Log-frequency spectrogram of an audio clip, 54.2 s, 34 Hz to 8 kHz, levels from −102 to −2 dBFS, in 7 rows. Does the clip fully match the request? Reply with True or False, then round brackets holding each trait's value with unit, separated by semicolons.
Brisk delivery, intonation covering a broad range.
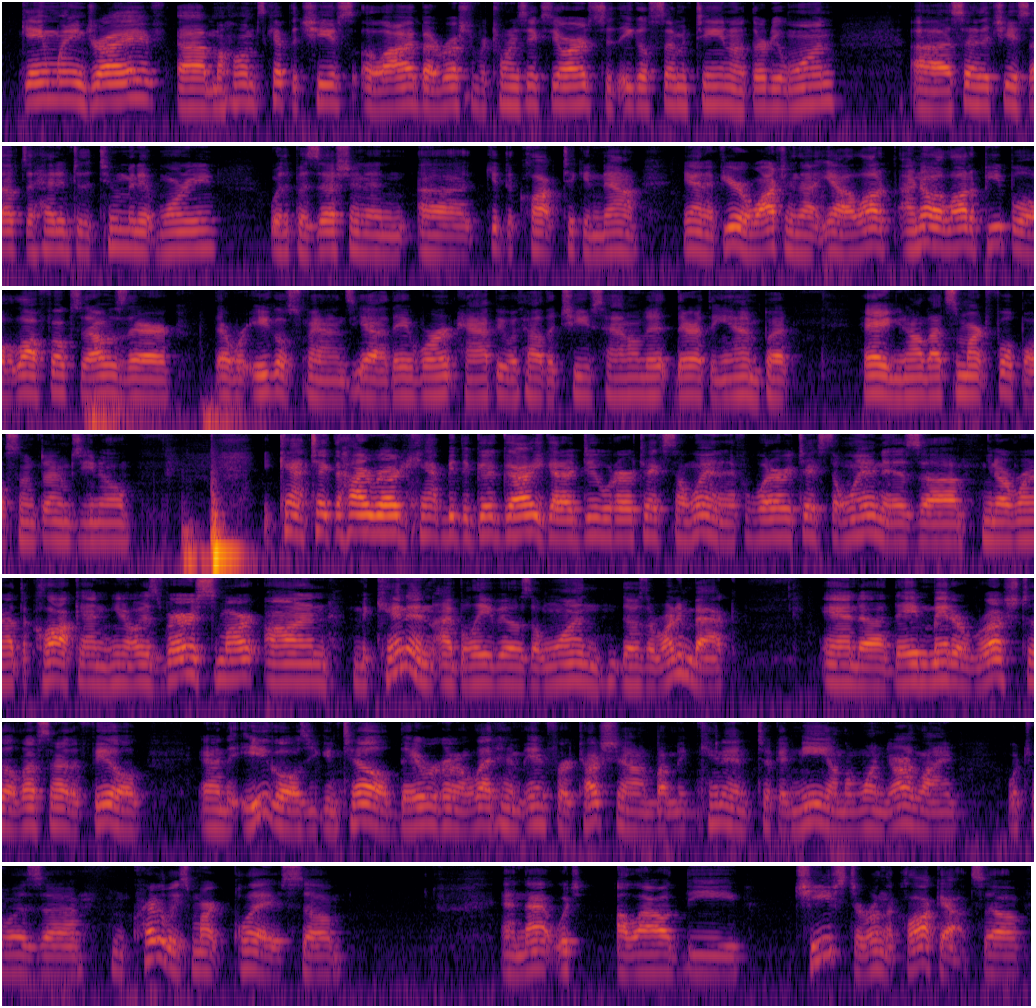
False (230 wpm; 3.2 semitones)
